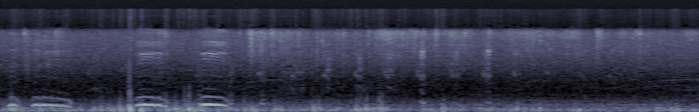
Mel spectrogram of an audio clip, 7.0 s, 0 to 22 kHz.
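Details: Pair of Great Horned Owls at the nest tree in courting season, live nest camera, January 9, 2023; three deep, soft hoots in quick succession at the start, then only low background rumble.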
